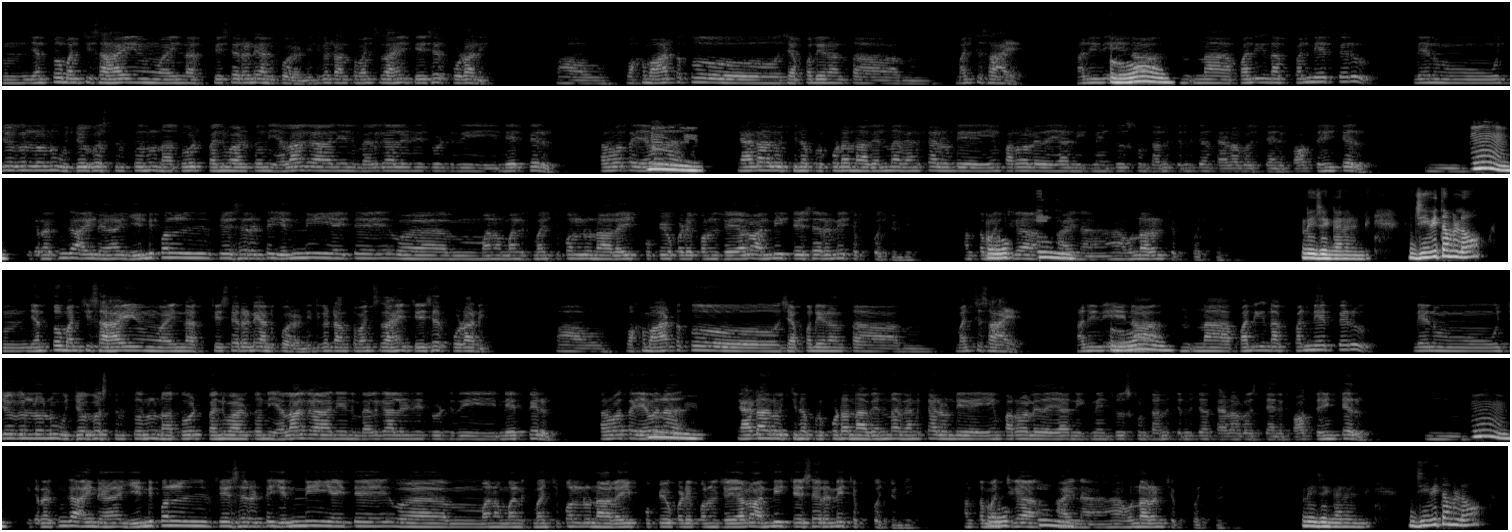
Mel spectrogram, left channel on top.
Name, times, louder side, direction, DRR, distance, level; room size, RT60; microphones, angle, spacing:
voice 1, 0.0-4.8 5.5-10.2 10.7-13.7 14.1-20.6 21.1-21.9 22.4-28.7 29.3-29.7 30.5-39.3 39.8-41.8 42.1-42.2, right 1 dB, 75° right, 2.2 m, -35 dB
voice 2, 11.1-11.7 21.5-22.1 29.8-30.2 40.0-40.9 43.2-44.9, left 7 dB, 65° left, 0.3 m, -24 dB
12.0 x 4.2 x 3.4 m
head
